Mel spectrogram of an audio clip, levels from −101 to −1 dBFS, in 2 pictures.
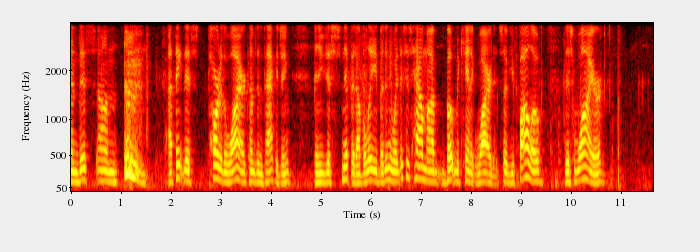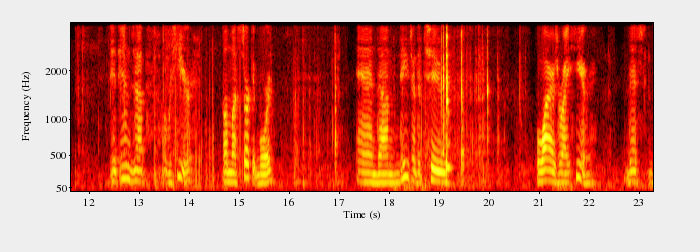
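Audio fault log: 1.72–1.82 s, 11.08–11.36 s, 11.64–11.72 s, 12.0–12.18 s, 15.88–15.96 s, 17.18–17.34 s, 20.4–20.96 s and 22.28–22.7 s, comfort noise in place of the background: in each pause the real background gives way to a smooth, textureless hiss, dipping by about 2 to 8 dB where measurable, within a band that stops at 4 kHz. The likely cause is discontinuous transmission: the sender went silent in these gaps and the receiver synthesised shaped noise to cover them.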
